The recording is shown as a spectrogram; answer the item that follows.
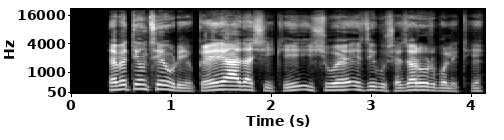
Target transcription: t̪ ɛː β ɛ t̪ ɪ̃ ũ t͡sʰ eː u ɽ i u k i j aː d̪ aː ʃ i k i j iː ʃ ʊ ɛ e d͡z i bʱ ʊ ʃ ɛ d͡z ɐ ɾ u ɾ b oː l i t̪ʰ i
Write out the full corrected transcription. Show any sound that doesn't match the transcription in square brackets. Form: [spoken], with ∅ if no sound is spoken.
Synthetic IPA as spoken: t̪ ɛː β ɛ t̪ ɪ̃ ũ t͡sʰ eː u ɽ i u k [ɛ] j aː d̪ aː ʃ i k i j iː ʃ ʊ ɛ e d͡z i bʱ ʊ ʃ ɛ d͡z ɐ ɾ [uː] ɾ b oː l i t̪ʰ i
